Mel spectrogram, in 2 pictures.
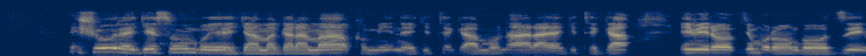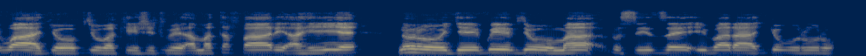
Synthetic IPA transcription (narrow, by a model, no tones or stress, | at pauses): iʃuːɾe̞ɾɟiːsuːmbuje̞ɾɟaːmaɡaɾamako̞mine̞ɟite̞ɡamun̥haːɾajaɡitʰe̞ɡa | iβiɾo̞vjumuɾo̞ːŋɡo̞ziwaːɾɟo̞vjuːβakiʃ̬id͡ʒɡwe̞amatafaːɾiaɦije̞ | nuɾuːɟiɾɡwiːvjuːmaɾusize̞iβaɾaɾɟuβuɾuɾu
